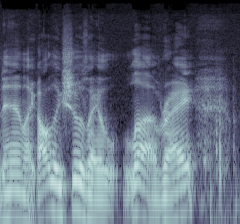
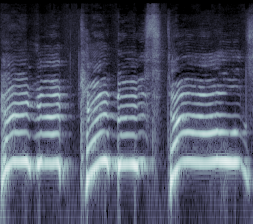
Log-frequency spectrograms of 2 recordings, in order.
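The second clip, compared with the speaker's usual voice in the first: put-on very high, dragged-out scream; 4 dB louder than usual. Recalling a lady next to the speaker in the ER: imitating a lady screaming. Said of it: "and she's screaming".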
